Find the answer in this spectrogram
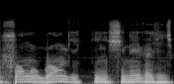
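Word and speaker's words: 孙悟空: O Son Wukong, que em chinês a gente pronuncia como Son Wukong, é um dos personagens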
